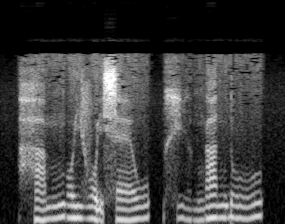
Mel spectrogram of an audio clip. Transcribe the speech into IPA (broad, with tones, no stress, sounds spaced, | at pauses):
h a˨˦ m ŋ o˧ j v o̰˧˨ j s ɛ˨˦ w | x i̤˨˩ ə̯ ŋ a˧ n ɗ u˨˦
